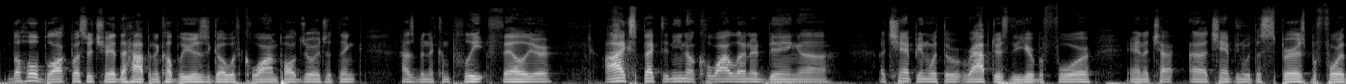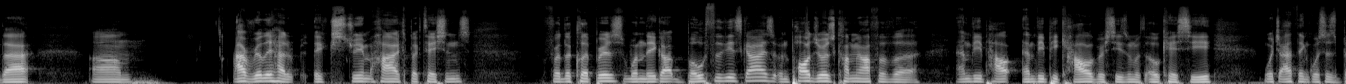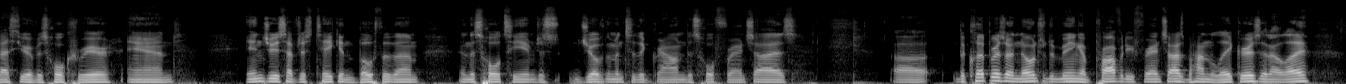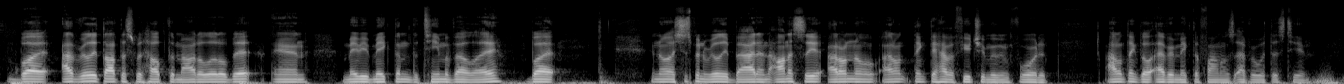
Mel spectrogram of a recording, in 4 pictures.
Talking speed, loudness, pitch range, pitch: 200 wpm, -21 LUFS, 110-130 Hz, 120 Hz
